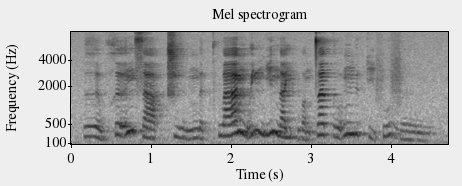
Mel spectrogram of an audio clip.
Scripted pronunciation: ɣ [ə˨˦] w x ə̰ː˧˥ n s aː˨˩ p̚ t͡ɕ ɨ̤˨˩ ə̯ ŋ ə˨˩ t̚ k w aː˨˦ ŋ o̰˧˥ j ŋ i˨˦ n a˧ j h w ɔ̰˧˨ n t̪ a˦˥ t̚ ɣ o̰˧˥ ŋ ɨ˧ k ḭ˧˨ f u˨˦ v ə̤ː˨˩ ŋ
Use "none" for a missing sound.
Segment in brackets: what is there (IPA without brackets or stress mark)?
ə˧˩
